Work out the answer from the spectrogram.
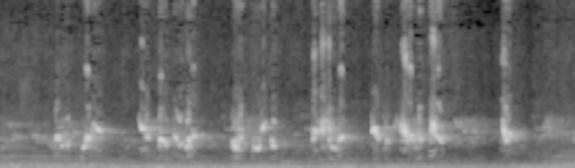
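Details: A young yellow-vented bulbul sings in the morning, pouring out rapid, bubbly, chattering phrases in quick bursts, each short run of liquid notes following the last with barely a pause.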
